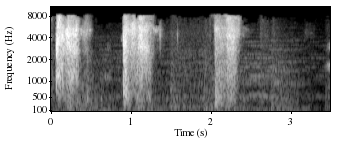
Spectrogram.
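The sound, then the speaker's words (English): A voice imitates three forceful sneezes in a row, each a sharp, hissy burst with a breathy tail, spaced about a second apart, with no talking. “violent sneezes.”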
